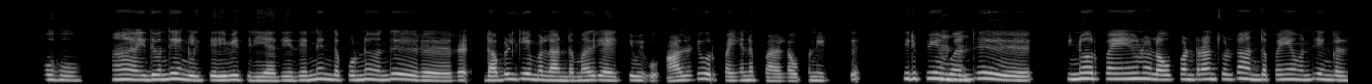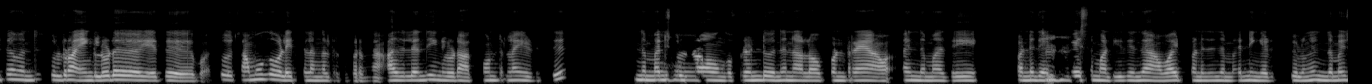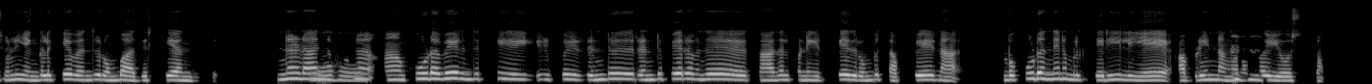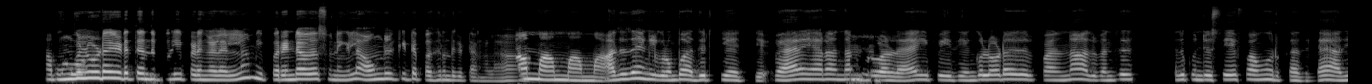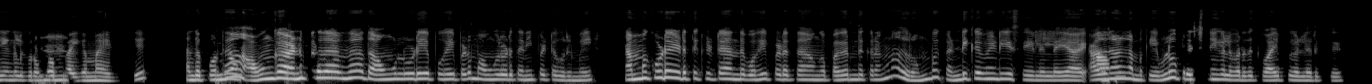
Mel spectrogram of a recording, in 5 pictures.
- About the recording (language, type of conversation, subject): Tamil, podcast, நம்பிக்கை குலைந்த நட்பை மீண்டும் எப்படி மீட்டெடுக்கலாம்?
- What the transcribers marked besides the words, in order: in English: "டபுள் கேம்"; in English: "அவாய்ட்"; other background noise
